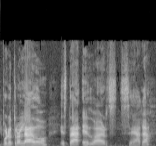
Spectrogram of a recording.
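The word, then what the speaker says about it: Edward Seaga: por otro lado está edwards se haga no se pronuncia eduard se haga pero entonces michael manley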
